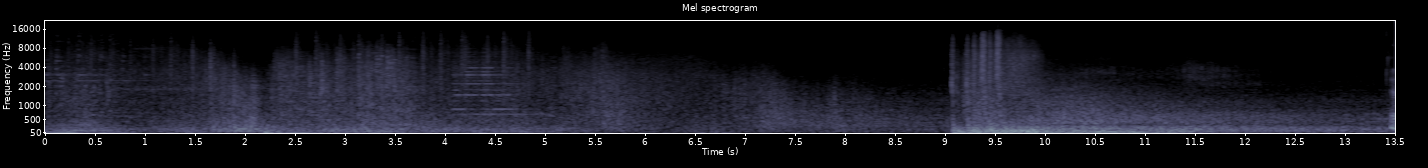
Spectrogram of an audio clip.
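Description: Naval bombs exploding on a warship in World of Warships: Legends, a dense stretch of booming blasts and rumbling impacts, then a sudden loud burst near the end, with no talk over it.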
